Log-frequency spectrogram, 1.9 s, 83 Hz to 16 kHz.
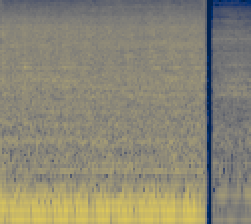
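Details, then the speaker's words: Chevy 350 V8 running with valve cover off after valve adjustment: initially hangs a valve slightly, then smooths to an even low idle rumble with no tick or miss; normal healthy idle. "And you're going to hear it smooth out here in a But minute. it will smooth out. And there it goes, back to normal."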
